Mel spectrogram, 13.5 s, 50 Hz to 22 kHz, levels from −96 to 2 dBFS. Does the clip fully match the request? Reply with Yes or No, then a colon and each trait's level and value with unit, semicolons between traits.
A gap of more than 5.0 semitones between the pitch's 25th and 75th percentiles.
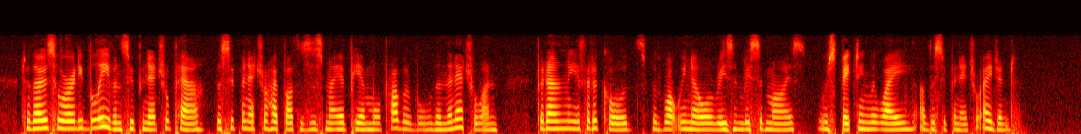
No: narrow, 2.4 semitones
